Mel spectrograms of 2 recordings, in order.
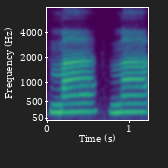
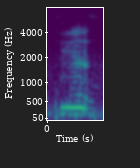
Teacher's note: Tapi kalau nun na itu suara keluarnya lewat hidung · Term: gunah asli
